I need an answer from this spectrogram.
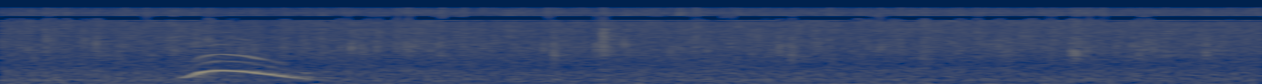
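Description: Steady rain falling, with scattered sharper drips.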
